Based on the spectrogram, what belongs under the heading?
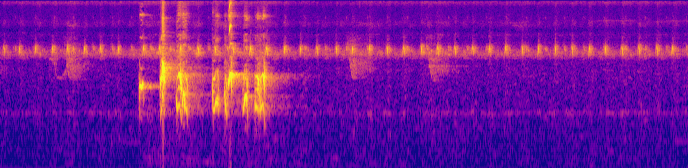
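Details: Streak-eared bulbul kept as a lure for wild birds gives one bubbly, chattering phrase of slurred notes about a second long, over a steady high ticking repeated roughly every quarter second.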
